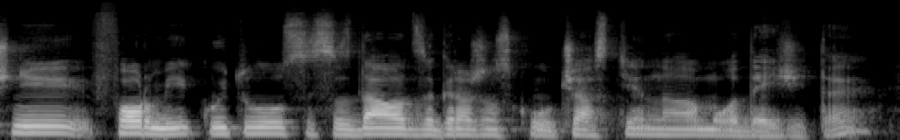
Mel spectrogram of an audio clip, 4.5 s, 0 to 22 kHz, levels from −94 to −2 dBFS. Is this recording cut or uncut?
uncut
